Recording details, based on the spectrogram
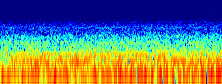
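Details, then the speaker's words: Subaru driving down the road, heard from the rear passenger seat: steady low droning roar from a worn right rear wheel bearing, later confirmed on the lift. "all right guys so here we go down the road I'm in the passenger rear that sounds like it's right rear"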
